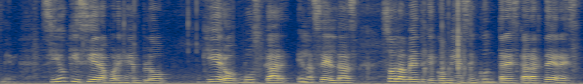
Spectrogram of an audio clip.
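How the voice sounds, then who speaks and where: A man hosting a screen-recorded software tutorial, talking chattily as he clicks through, often repeating himself and saying "miren". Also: high-pitched, a little hiss or hum. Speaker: spreadsheet tutorial host.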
